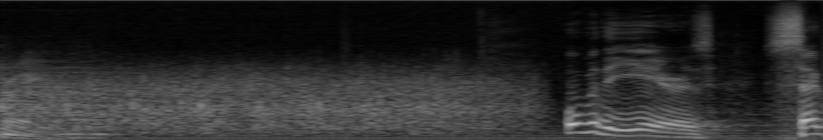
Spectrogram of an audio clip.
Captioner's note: group applauds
